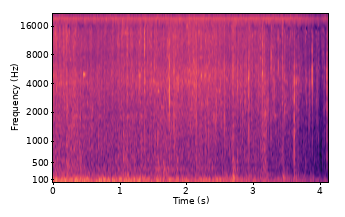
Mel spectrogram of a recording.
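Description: A deep, rolling rumble of thunder fills the whole stretch, steady and heavy in the low end with scattered crackles on top, easing off slightly toward the end. No one speaks.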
